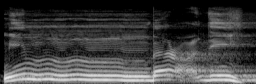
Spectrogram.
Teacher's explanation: membalikkan nun atau tanwin menjadi mim dengan merapatkan bibir tanpa menekan disertai mendengung selama 2 atau 3 harokat · Mim ba'di, huruf ain ba'di jangan samakan dengan hamzah. Huruf ain memiliki sifat tawasud dan jahar, maka bunyinya ada sedikit aliran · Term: iqlab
